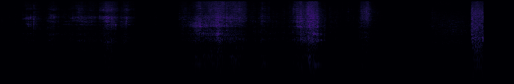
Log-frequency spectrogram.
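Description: Plastic film wrap is peeled off rice balls in a few bursts of crinkling and tearing, close and quiet, with short pauses between pulls and a final crisp rip.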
